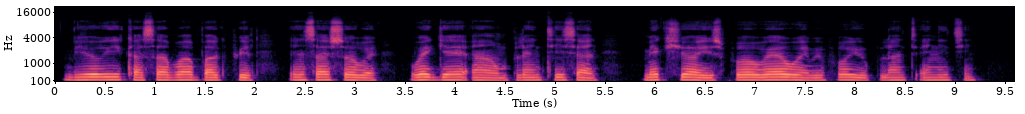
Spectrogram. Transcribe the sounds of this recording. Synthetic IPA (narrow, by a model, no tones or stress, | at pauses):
bjuɹikʰasababakpʰil | ĩnsaɪdsɔwɛ | wɛɡɛãnplɛ̃ntʰisãn | mekʃɔjuspʰɔwɛwɛbifɔjuplãntɛ̰nitʰĩŋ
